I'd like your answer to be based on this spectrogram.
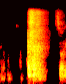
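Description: A single loud, abrupt sneeze bursts out during a class session, with brief spoken words just before and after it.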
